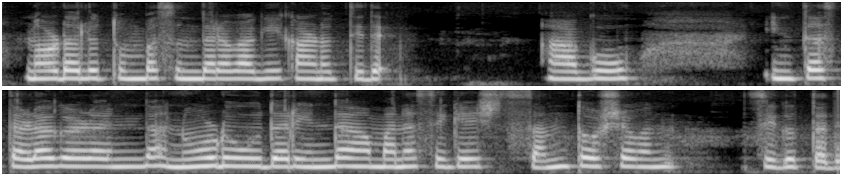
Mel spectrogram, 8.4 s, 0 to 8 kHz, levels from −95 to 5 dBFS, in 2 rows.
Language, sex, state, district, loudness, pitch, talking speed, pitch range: Kannada, female, Karnataka, Mysore, -14 LUFS, 275 Hz, 85 wpm, 270-285 Hz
